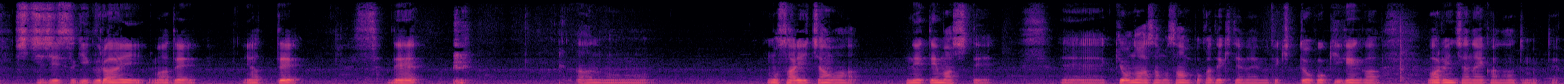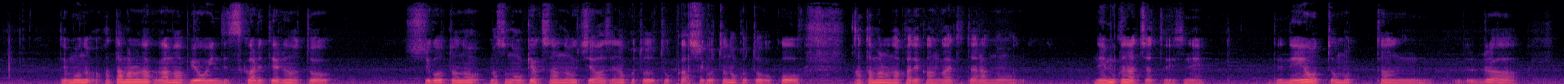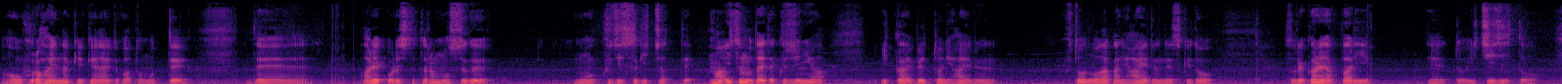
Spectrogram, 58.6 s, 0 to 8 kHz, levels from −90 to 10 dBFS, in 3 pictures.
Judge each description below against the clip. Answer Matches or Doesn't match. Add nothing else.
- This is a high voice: Doesn't match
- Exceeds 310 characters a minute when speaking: Doesn't match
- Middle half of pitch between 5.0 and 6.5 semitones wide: Doesn't match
